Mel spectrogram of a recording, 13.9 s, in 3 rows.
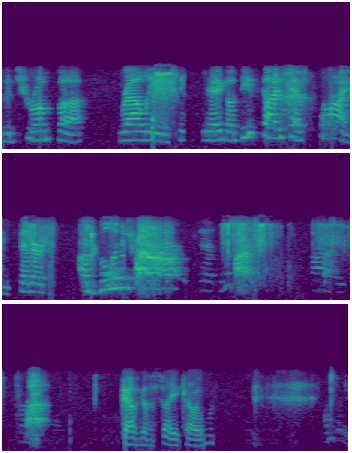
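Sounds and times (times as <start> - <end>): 
speech: 0.0 - 8.2, 8.9 - 10.0, 10.9 - 12.2
dog barking: 6.4 - 8.1, 9.6 - 10.0.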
